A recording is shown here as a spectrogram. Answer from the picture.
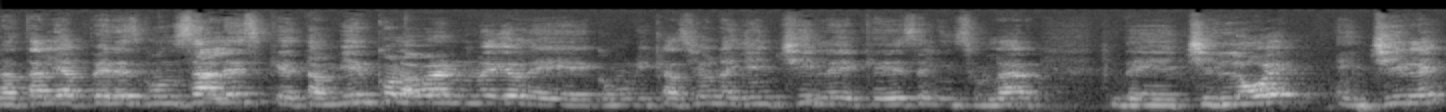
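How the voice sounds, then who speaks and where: A man speaks at a moderate pace. The room echo is audible, and there is light background noise. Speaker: TV show host. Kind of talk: scripted show intro. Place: studio.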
